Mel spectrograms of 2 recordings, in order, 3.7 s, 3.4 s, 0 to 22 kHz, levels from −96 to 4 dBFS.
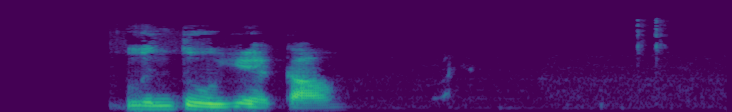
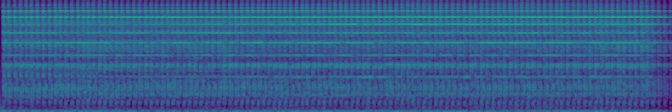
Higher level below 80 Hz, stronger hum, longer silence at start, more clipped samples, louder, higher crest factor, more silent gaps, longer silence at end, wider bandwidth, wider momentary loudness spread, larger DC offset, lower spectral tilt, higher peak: second, -70 dBFS vs -64 dBFS; neither; first, 0.65 s vs 0 s; neither; about the same, -29 LUFS vs -28 LUFS; first, 20 dB vs 10 dB; neither; first, 2 s vs 0 s; second, 11 kHz vs over 20 kHz; first, 12 LU vs 3 LU; neither; first, -6.5 dB/octave vs 3.5 dB/octave; first, -14 dBFS vs -20 dBFS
